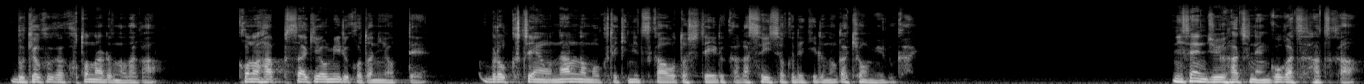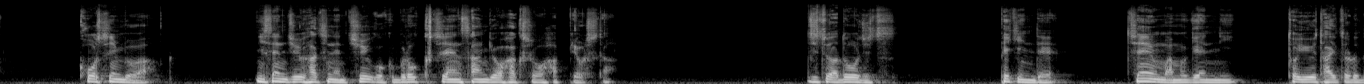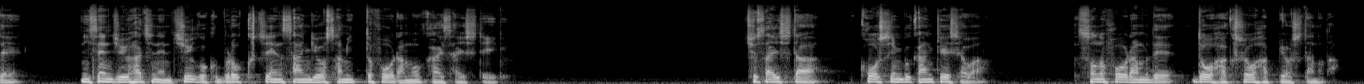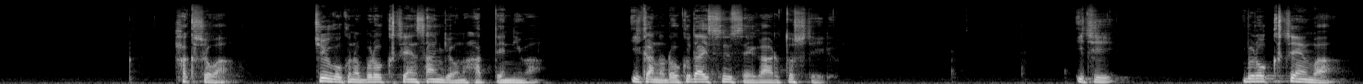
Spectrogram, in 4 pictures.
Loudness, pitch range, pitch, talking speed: -19 LUFS, 90-110 Hz, 100 Hz, 230 characters per minute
